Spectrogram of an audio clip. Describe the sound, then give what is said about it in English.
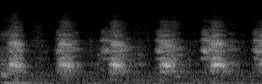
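A person pants rhythmically like a dog as a breathing exercise, mouth open and tongue out: quick, breathy open-mouth huffs in a steady rhythm, about two per second, fairly soft, with no talking. “We're going to open the mouth, stick out the tongue, and begin to pant rhythmically like a dog.”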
